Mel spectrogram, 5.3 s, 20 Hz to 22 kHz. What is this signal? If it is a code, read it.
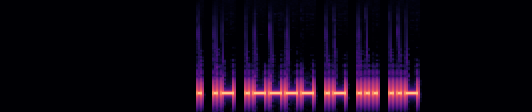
Morse code, heard as a keyed tone, about 30 wpm, 700 Hz. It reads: EA1ASU
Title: DXCC-100 Call Signs - 6 Characters - 30wpm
